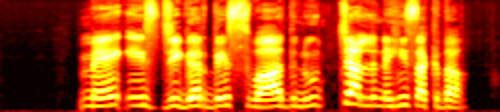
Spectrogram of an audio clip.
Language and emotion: Punjabi, disgusted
